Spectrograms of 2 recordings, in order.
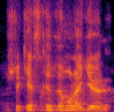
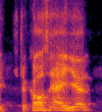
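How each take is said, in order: First: France French. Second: Québécois accent, relaxed and rounded; Quebec French. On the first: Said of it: "for example, would say". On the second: Quebec host showing how Quebecers say it, in a Quebec French accent. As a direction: say it like a Quebecer would. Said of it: "a French from Quebec would say". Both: Shown as a demonstration.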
